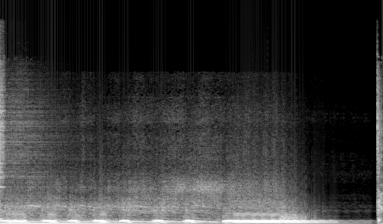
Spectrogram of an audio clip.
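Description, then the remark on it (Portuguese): Someone makes a motorcycle sound with their voice: a run of quick, pulsing revs, then one long, steady engine drone that fades away. Loud, with no talking. “Não na máxima da minha moto invisível.”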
